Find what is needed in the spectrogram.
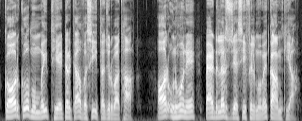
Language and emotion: Urdu, neutral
